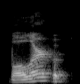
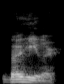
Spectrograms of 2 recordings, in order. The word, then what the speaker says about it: Boheler: Today I have on Jimmy, I'm gonna butcher your last name, Bowler. Boheler. Boheler. Boheler. See, I butchered already.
